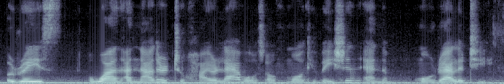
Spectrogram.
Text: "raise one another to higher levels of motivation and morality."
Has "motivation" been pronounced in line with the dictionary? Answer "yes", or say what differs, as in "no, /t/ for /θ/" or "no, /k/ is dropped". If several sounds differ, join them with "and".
yes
